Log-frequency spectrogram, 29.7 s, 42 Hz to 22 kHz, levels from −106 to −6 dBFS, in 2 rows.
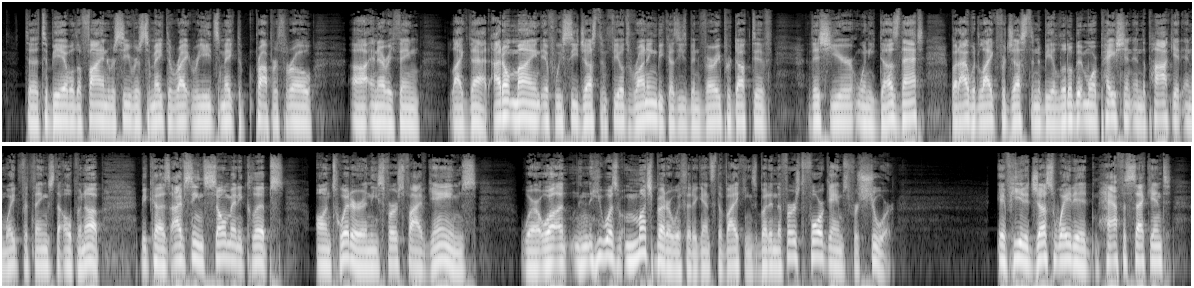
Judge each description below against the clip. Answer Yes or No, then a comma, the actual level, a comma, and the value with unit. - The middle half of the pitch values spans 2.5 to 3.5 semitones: Yes, average, 3.0 semitones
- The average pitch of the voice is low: Yes, low, 110 Hz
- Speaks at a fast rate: Yes, fast, 210 wpm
